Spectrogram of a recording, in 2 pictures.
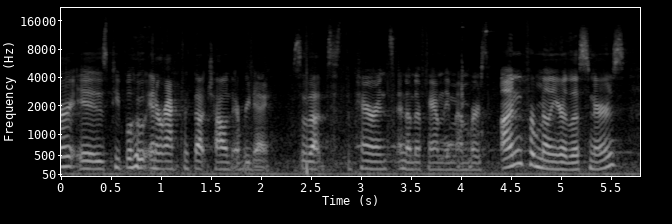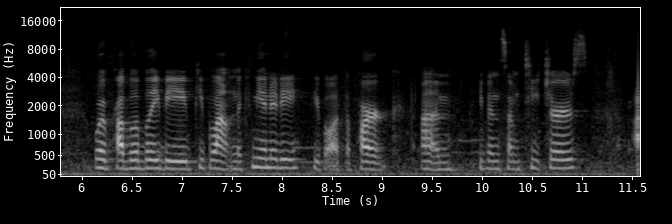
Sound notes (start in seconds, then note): none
